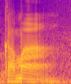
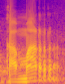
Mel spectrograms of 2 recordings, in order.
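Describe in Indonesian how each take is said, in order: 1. Bunyi r di akhir dihilangkan. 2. Bunyi r di akhir dilafalkan.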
